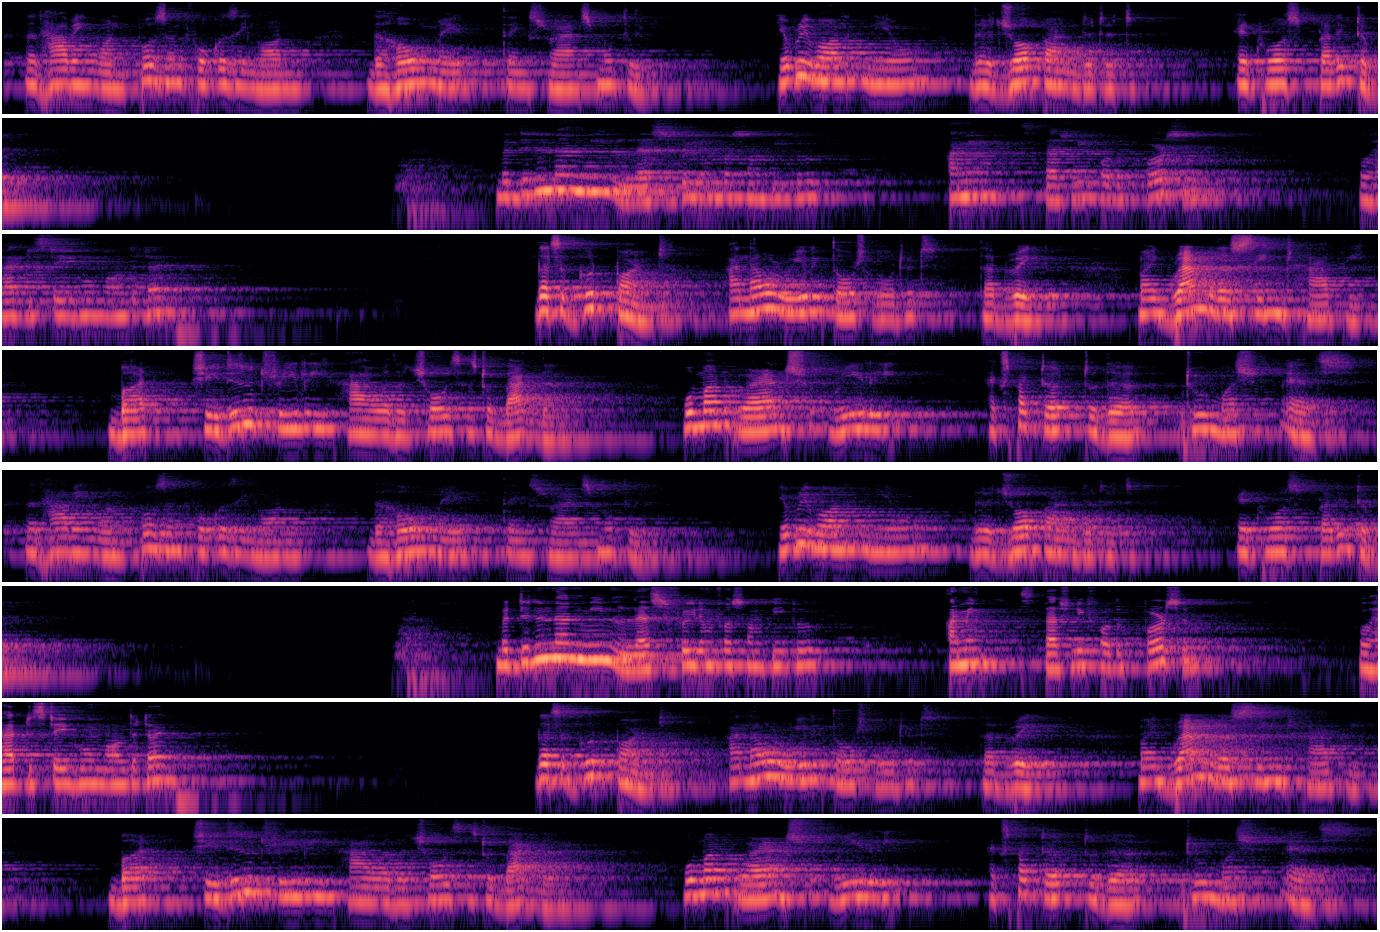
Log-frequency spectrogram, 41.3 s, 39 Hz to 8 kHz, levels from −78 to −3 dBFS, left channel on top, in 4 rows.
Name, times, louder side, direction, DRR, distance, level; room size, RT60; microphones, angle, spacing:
voice 1, 0.2-2.2 2.7-3.5 3.8-4.9 5.8-6.9 7.2-8.4 9.3-10.5 24.6-25.7 26.1-27.6 28.0-28.5 29.2-30.8 31.8-32.1 32.4-35.2 36.1-37.7 38.4-39.5 39.8-41.1, left 2 dB, 25° left, 6 dB, 0.3 m, -29 dB
voice 2, 13.3-13.6 14.0-16.5 17.4-19.3 20.5-22.0, right 4 dB, 55° right, 9 dB, 0.3 m, -28 dB
8.0 x 4.3 x 3.7 m, 2.1 s
head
